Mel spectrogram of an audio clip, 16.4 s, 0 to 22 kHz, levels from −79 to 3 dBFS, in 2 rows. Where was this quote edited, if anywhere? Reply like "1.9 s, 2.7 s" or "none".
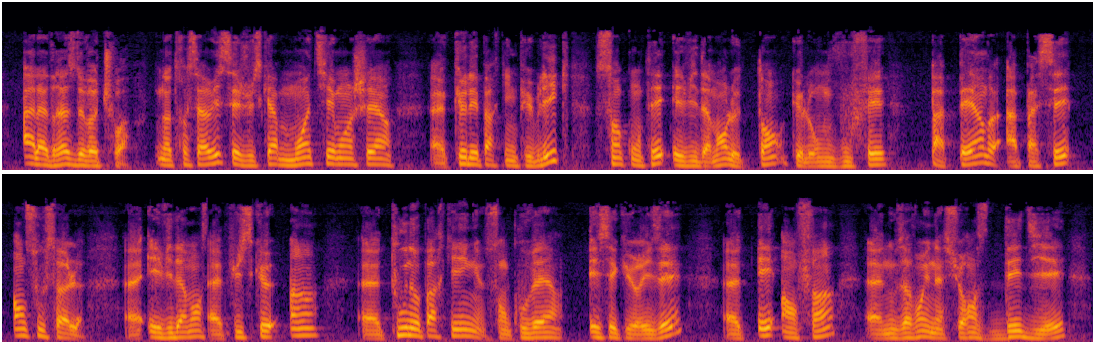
9.7 s, 13.8 s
